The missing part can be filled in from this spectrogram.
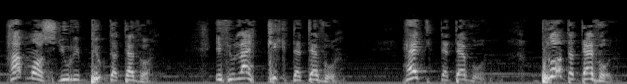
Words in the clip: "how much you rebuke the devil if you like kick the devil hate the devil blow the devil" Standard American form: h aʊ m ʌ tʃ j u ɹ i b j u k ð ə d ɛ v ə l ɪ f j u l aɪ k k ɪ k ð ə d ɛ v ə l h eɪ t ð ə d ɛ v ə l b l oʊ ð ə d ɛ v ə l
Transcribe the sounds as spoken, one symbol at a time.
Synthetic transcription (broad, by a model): h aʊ m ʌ s j u ɹ i b j u k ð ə d ɛ v ə l ɪ f j u l aɪ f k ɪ k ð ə d ɛ v ə l h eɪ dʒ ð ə d ɛ v ə l b l oʊ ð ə d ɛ v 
